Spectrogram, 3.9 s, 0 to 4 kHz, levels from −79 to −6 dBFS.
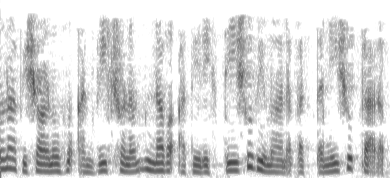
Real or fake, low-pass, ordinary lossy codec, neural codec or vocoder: fake; 3.6 kHz; MP3, 24 kbps; vocoder, 44.1 kHz, 80 mel bands, Vocos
